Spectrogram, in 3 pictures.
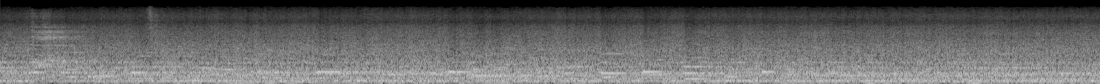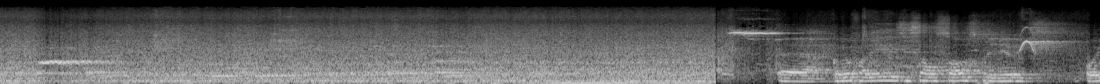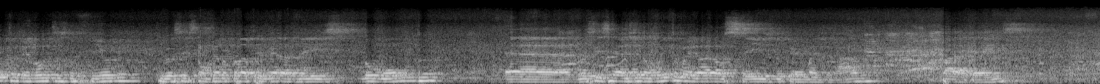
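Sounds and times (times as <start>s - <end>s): loud rumbling soundtrack noise: 0.0s - 18.2s
short squealing tones: 18.2s - 18.9s.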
